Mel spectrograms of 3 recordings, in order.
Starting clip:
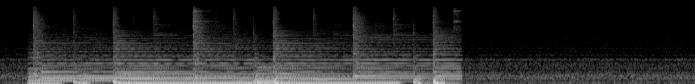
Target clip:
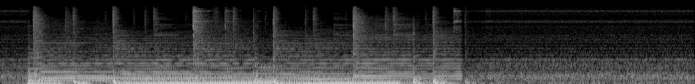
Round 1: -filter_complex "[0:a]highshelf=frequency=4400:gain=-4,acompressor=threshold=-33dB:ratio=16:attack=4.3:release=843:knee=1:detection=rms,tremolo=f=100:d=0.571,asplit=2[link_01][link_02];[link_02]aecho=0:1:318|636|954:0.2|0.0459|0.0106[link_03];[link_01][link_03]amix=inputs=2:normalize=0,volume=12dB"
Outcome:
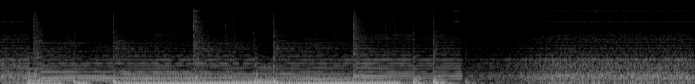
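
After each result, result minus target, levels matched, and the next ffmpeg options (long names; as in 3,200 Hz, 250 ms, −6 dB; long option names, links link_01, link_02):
downward compressor: peak gain reduction +11 dB; 8,000 Hz band −6.5 dB
-filter_complex "[0:a]highshelf=frequency=4400:gain=-4,acompressor=threshold=-21dB:ratio=16:attack=4.3:release=843:knee=1:detection=rms,tremolo=f=100:d=0.571,asplit=2[link_01][link_02];[link_02]aecho=0:1:318|636|954:0.2|0.0459|0.0106[link_03];[link_01][link_03]amix=inputs=2:normalize=0,volume=12dB"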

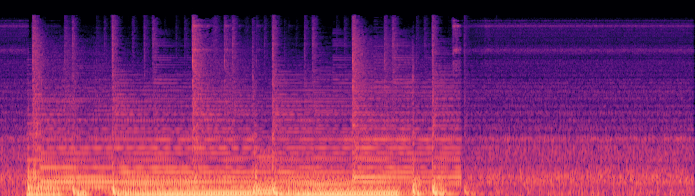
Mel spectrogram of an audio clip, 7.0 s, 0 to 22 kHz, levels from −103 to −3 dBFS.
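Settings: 8,000 Hz band −8.0 dB
-filter_complex "[0:a]highshelf=frequency=4400:gain=7.5,acompressor=threshold=-21dB:ratio=16:attack=4.3:release=843:knee=1:detection=rms,tremolo=f=100:d=0.571,asplit=2[link_01][link_02];[link_02]aecho=0:1:318|636|954:0.2|0.0459|0.0106[link_03];[link_01][link_03]amix=inputs=2:normalize=0,volume=12dB"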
